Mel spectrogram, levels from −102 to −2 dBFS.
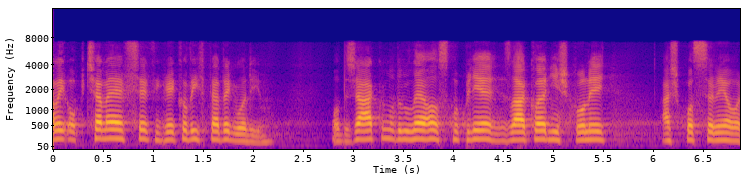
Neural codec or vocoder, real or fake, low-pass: codec, 16 kHz, 0.5 kbps, FunCodec, trained on LibriTTS, 25 frames a second; fake; 7.2 kHz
